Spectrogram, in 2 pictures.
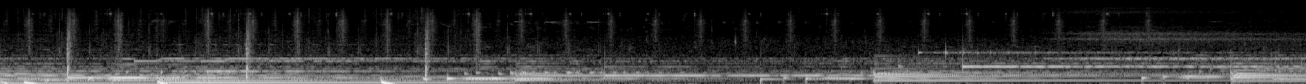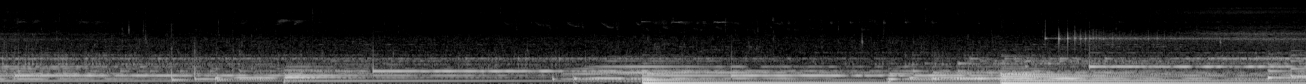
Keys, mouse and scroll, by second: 0.3-3.3 drag, 4.5 click, 4.9 space, 5.5-7.7 drag, 7.7 space, 8.9 space, 10.0-10.4 scroll down 3, 10.4-11.7 middle drag, 11.7 scroll down 2, 12.0-14.1 middle drag, 14.1-14.7 scroll down 10, 14.8 middle click, 15.5 scroll down 4, 15.9 middle click, 16.7 scroll up 3, 17.0-18.3 middle drag, 18.3 click, 19.9 scroll up 2, 20.1 scroll down 1, 20.1-20.9 scroll up 1, 20.9-22.7 middle drag, 22.7 shift+a, 25.6-26.1 middle drag.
